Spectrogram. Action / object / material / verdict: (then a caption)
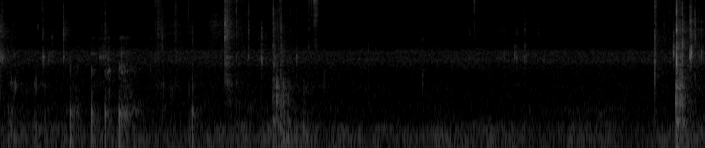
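scrape / bar of soap / soap / none. A small, round, solid bar of soap with an orange coating is held in the hand and scraped and shaved with a metal utility blade, exposing the white soap beneath. Short, dry, bright scraping and crackling cuts come in scattered bursts over a quiet background. A louder cluster of cuts arrives near the end.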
